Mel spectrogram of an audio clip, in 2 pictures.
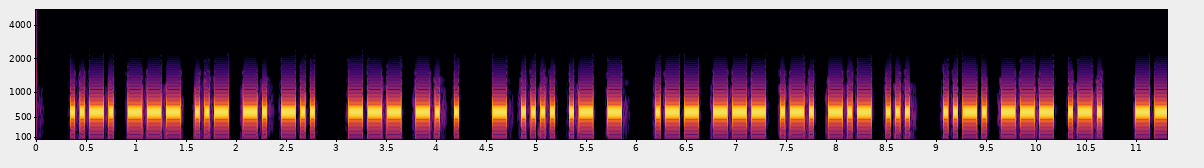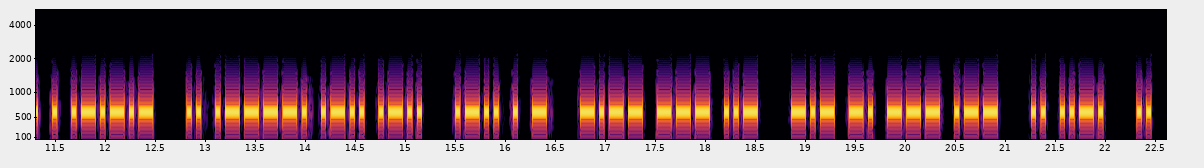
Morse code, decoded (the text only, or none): FOUND ONE THAT WORKS FOR ME. I'LL LET YOU KNOW IF I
